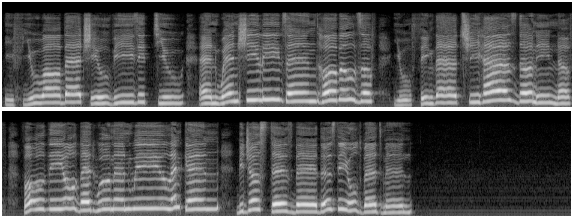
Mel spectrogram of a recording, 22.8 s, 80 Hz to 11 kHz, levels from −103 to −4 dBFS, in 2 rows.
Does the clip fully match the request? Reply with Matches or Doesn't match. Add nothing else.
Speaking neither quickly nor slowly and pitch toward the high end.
Doesn't match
